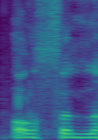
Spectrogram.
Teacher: ارسلنا میں را ساکن ما قبل حمزہ پر زبر، را ساکن کو پر کر کے پڑھا جائے گا۔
